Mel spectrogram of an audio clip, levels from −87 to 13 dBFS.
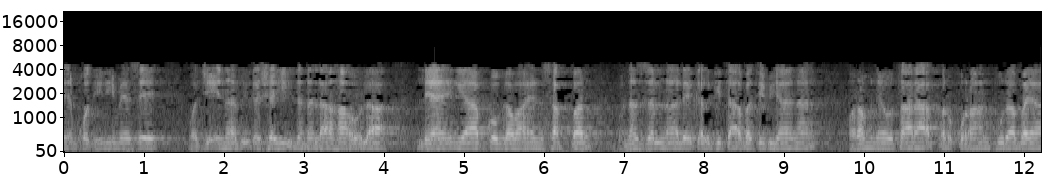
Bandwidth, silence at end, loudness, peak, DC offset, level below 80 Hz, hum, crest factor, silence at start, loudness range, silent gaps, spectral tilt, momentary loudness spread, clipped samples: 5 kHz; 0 s; -21 LUFS; 0 dBFS; under 0.1%; -52 dBFS; none; 22 dB; 0 s; 4 LU; none; -9.5 dB/octave; 10 LU; under 0.1%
